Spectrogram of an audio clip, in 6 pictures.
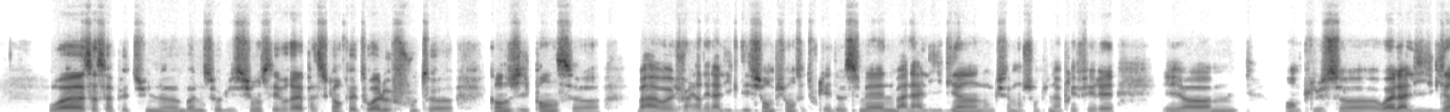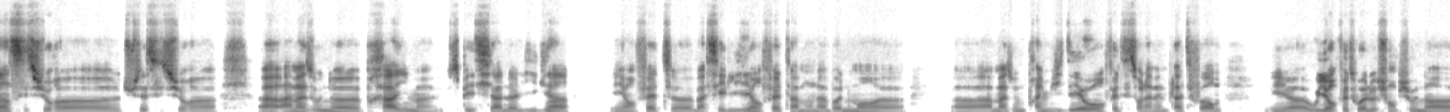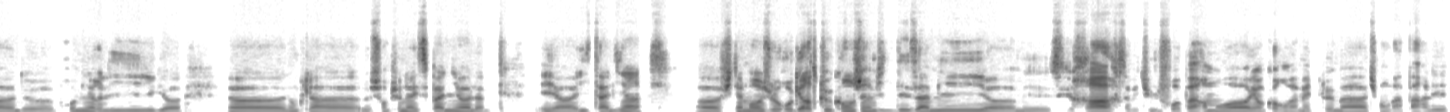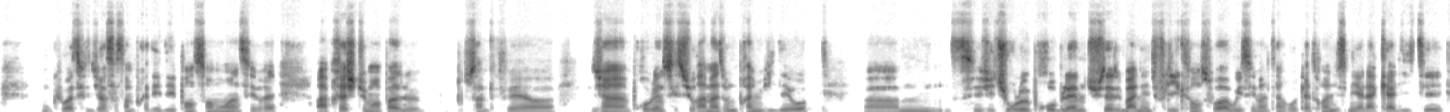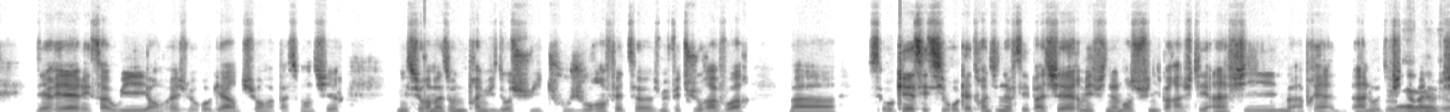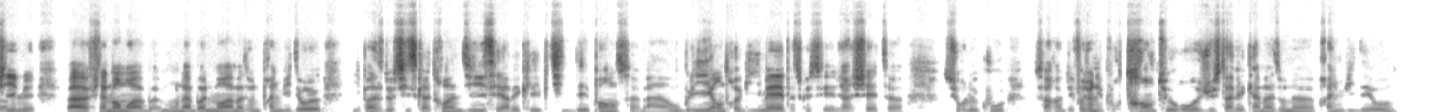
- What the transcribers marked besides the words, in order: stressed: "trente euros"
- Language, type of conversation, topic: French, advice, Comment peux-tu reprendre le contrôle sur tes abonnements et ces petites dépenses que tu oublies ?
